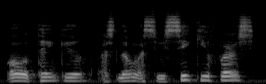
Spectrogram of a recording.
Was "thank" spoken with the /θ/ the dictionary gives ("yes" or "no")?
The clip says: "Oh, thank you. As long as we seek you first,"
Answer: no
